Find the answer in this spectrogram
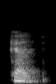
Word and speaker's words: kelb: Now, also notice here that the B is pronounced with the P. Il-kelp, kelp, which means dog.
